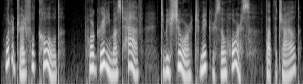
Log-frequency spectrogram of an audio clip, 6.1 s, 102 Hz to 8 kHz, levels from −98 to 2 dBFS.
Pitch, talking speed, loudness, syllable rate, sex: 210 Hz, 190 wpm, -19 LUFS, 4.6 syllables/s, female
